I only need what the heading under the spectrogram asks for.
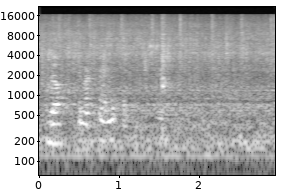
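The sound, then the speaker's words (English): A thick steak sears in a pan with a steady, hissing sizzle throughout. A voice talks briefly near the start. “So as you can see, one side is already seared. Okay. So we're going to flip it. Oh, yeah. That looks good right there. And because this is a thicker steak,”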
